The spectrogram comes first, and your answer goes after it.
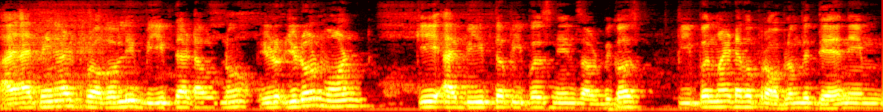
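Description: Against noticeable background noise, a man with a fairly high pitch speaks at a moderate pace and fairly even intonation. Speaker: podcast host, university student. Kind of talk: casual chat.

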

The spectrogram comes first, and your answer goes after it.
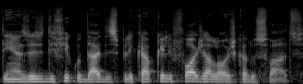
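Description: Words pour out of a man very quickly. The pitch is medium for him. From Natal, Rio Grande do Norte, Brazil (childhood in Rio de Janeiro). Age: 50s. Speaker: radio station director and businessman. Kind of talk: podcast interview.

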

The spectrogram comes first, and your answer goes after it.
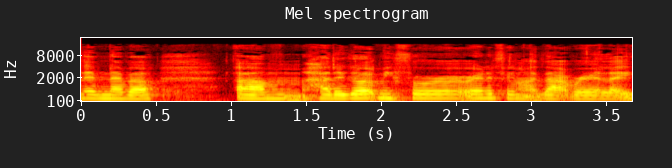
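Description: At a fairly quick pace, a woman with an English accent speaks in a fairly high pitch with monotone, flat intonation. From England. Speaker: podcast host. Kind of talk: casual monologue.

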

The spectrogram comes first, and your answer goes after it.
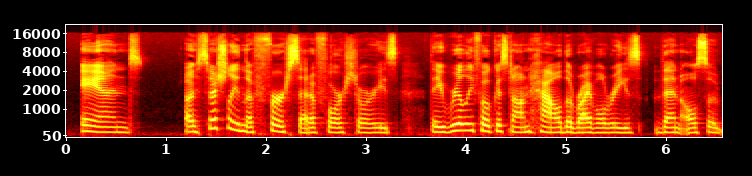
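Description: Speaking with a Midwestern American accent, a woman uses a fairly low pitch with ordinary variation. The recording is very clean, with a silent background. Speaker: podcast co-host. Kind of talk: casual chat.

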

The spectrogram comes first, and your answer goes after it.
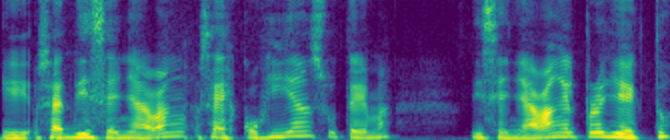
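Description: A woman with a Caribbean Colombian accent speaks at a fairly slow pace in a fairly low voice with an animated tone. The sound is dry and close with no echo, in a very clean recording with a silent background. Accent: Colombian Caribbean coastal (costeño). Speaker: conservation foundation director. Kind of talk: field interview. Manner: hesitant, many fillers.

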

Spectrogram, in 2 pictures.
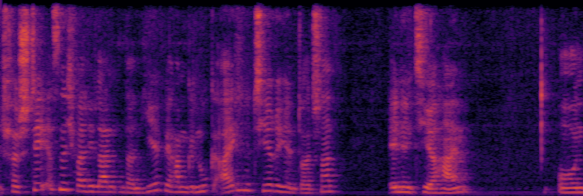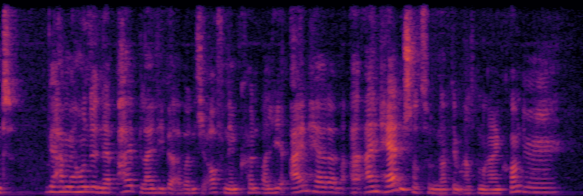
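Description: A woman at medium pitch with lively intonation, a normal speaking voice. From Croatia. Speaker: animal shelter staff. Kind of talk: casual chat.

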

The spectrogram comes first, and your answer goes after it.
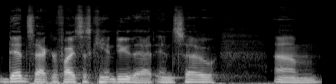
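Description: A man with an unremarkable speaking voice talks in an American accent at a medium pitch. His intonation is fairly even, and the recording is very clean with a silent background. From US Midwest, southern Illinois. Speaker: missionary, former lawyer. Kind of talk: interview about personal story.

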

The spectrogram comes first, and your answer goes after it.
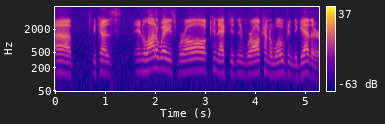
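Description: In an ordinary speaking voice, a man speaks at a fairly high pitch and a moderate pace. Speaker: podcast host and comics editor. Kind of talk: casual chat.

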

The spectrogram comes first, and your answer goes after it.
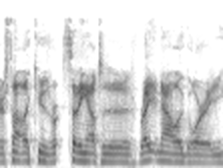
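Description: A man with a normal speaking voice talks at medium pitch. His pace is fairly quick, and the background is quiet. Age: 30s. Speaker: philosophy PhD candidate. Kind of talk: interview.

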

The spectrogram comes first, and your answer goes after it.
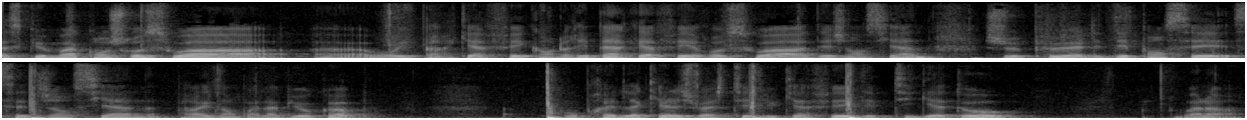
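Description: This man has a medium pitch and a dark, mellow, somewhat breathy tone. He talks at a moderate pace with ordinary pitch variation. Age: 60s. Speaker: retired engineer, repair café founder. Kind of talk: interview. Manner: halting.

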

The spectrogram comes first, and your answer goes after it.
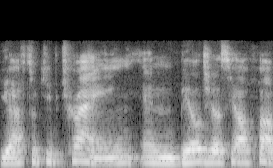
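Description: Speaking at a moderate pace, a man with a fairly high, somewhat breathy voice uses ordinary pitch variation. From Haiti, Port-au-Prince. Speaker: singer-songwriter and media student. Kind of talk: interview answers. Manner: halting.

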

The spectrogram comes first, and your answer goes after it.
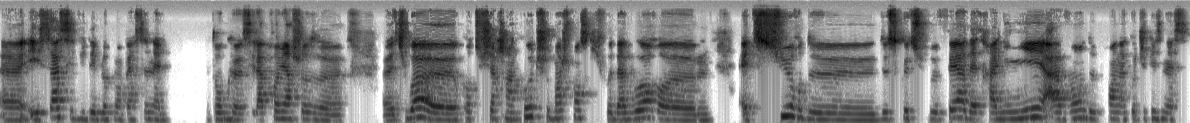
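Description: The tone is bright and sharp, and the intonation stays fairly even. The pace is moderate. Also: woman, medium pitch for a woman. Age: 20s. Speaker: business coach. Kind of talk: interview. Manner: hesitant, many fillers.

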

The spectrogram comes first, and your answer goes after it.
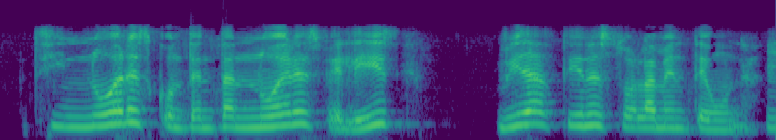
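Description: A woman with a fairly high pitch talks very fast, her pitch varying in an ordinary way. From San José, California. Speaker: radio host. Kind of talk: casual radio chat. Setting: studio.

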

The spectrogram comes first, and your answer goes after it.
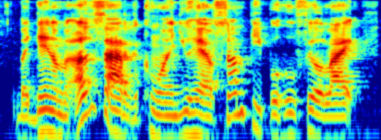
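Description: With an American accent, a man uses an ordinary speaking voice at a medium pitch with ordinary pitch variation. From Alabama, US South. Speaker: podcast co-host. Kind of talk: casual chat.

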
